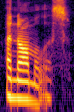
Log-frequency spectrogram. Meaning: 1. Deviating from the normal; marked by incongruity or contradiction; aberrant or abnormal 2. Of uncertain or unknown categorization; strange 3. Having anomalies
- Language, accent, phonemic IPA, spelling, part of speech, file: English, US, /əˈnɑmələs/, anomalous, adjective, En-us-anomalous.ogg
